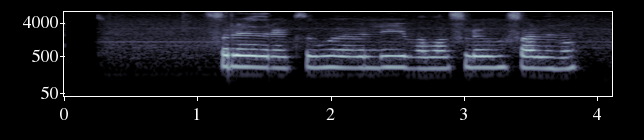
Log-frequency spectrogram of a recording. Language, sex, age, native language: Icelandic, male, 13, Icelandic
